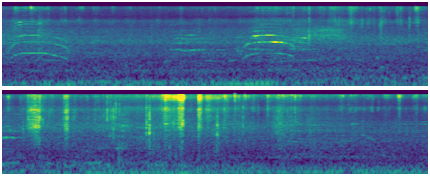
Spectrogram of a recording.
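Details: Persian cat and her adopted kittens in a garden watching rabbits; a few short, thin arched meows in the first half, then only low outdoor rumble and scattered soft knocks.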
